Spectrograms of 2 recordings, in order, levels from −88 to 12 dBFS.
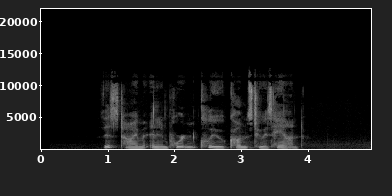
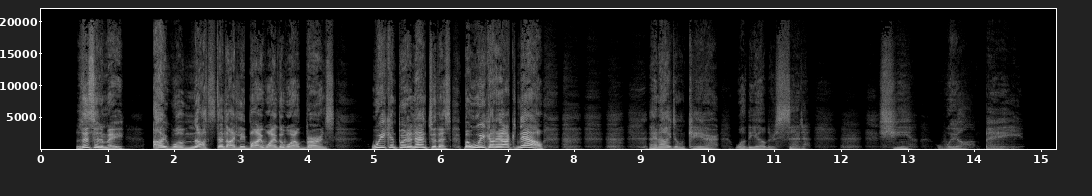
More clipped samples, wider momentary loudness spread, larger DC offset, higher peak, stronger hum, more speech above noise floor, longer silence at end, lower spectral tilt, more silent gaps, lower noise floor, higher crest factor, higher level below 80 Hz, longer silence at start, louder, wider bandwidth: neither; second, 9 LU vs 22 LU; neither; second, -14 dBFS vs -8 dBFS; neither; second, 43 dB vs over 66 dB; first, 1.05 s vs 0.75 s; second, -3 dB/octave vs -4.5 dB/octave; neither; second, -77 dBFS vs under -90 dBFS; about the same, 22 dB vs 18 dB; second, -86 dBFS vs -64 dBFS; first, 0.95 s vs 0.5 s; second, -33 LUFS vs -23 LUFS; second, 12.5 kHz vs over 20 kHz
